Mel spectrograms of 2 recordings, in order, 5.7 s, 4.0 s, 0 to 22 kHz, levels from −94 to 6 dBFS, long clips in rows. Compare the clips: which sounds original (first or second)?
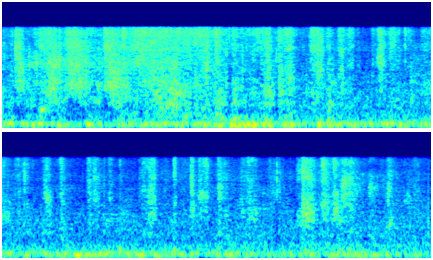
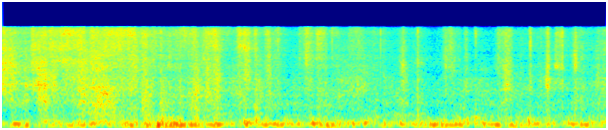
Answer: first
